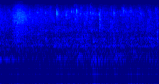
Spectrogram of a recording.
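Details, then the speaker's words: Sink plumbing test: the filled sink is unplugged so water rushes through the P-trap. A steady hiss and gurgle with even flow and no dripping or leaks; the drain is working properly. "You can hear the water going through. Pretty good. Really good. In good shape."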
